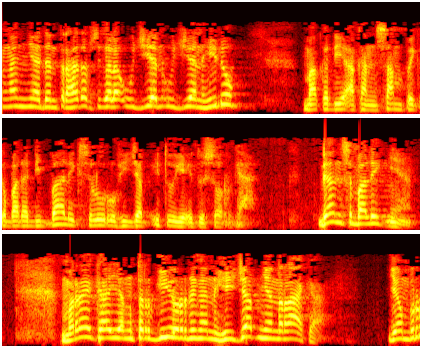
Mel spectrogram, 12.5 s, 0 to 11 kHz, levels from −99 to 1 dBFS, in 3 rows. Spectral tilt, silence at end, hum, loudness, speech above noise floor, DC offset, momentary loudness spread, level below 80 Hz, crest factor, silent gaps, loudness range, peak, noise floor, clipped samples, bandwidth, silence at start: -6 dB/octave; 0 s; none; -18 LUFS; 40 dB; under 0.1%; 10 LU; -64 dBFS; 20 dB; none; 5 LU; 0 dBFS; -58 dBFS; under 0.1%; 6.8 kHz; 0 s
